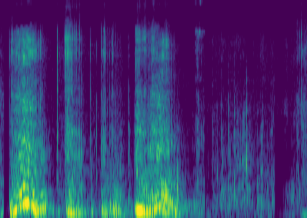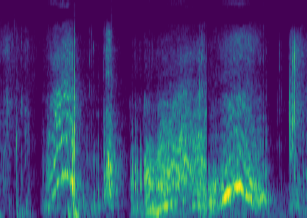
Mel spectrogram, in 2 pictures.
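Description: Zipper of a hard-shell suitcase being unzipped around the case in two long pulls, with a short pause about two seconds in.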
